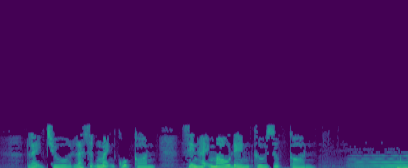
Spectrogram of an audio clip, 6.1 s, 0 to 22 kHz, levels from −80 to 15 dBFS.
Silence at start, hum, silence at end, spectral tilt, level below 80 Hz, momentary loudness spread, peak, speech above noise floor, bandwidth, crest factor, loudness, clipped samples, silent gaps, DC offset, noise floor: 0.4 s; none; 0 s; -4.5 dB/octave; -44 dBFS; 19 LU; -4 dBFS; 20 dB; 6 kHz; 16 dB; -21 LUFS; under 0.1%; none; under 0.1%; -41 dBFS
